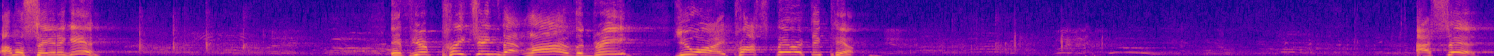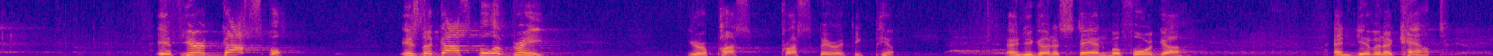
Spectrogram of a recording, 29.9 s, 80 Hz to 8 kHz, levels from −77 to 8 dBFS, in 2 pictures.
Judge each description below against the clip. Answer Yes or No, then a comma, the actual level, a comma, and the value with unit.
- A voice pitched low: No, very high, 320 Hz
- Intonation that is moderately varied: No, wide, 5.9 semitones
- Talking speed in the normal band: No, slow, 90 wpm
